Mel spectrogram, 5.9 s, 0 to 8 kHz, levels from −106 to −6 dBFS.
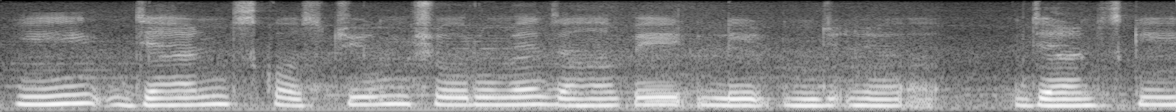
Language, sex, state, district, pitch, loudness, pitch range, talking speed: Hindi, female, Haryana, Rohtak, 195 Hz, -16 LUFS, 180-205 Hz, 110 wpm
